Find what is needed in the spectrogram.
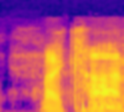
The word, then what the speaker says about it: myconid: How do you pronounce? This is a word that I've seen a million times in red, but I'm scared I'm pronouncing wrong when I read it out loud. My condit. The myconid. – Myconid.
